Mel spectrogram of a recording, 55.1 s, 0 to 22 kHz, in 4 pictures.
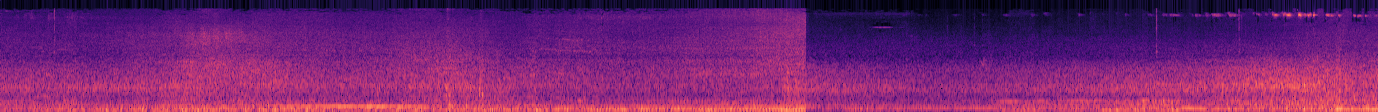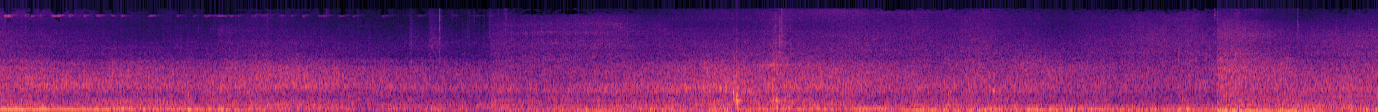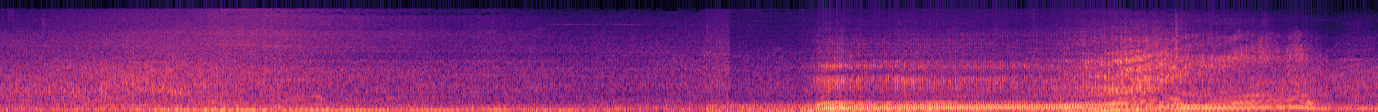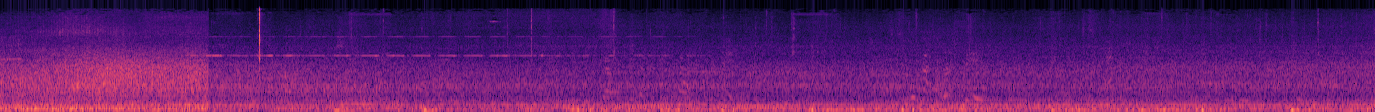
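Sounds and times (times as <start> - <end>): sports car engines: 0.0 - 55.0
street traffic: 0.0 - 55.0
engine revving: 34.8 - 41.0.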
